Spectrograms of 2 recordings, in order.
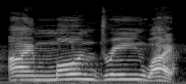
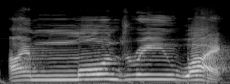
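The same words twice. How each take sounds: Both takes have the same delivery.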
